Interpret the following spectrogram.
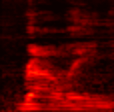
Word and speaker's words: Rowling: the books that's something rawlings has added rowling has added i keep saying rallies and people are going to think i'm saying the name wrong yeah um but that's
